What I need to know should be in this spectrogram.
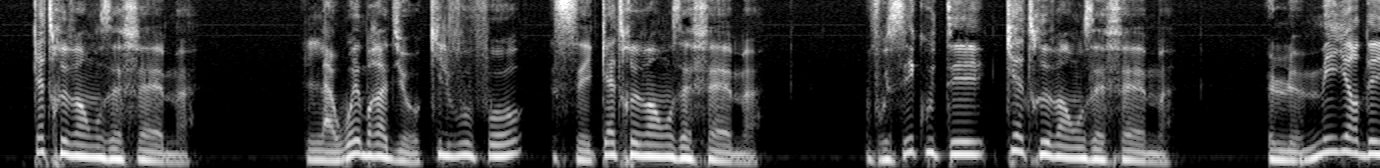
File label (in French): Voix Off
